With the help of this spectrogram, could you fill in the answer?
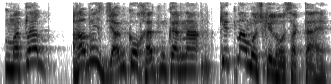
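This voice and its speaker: Eager young robot soldier, high-pitched. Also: male voice, sing-song, normal speed, slightly rough, full character voice. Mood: earnest, confident. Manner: brash, earnest, boastful. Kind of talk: animated series dub acting. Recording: dull lo-fi dub under loud music.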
